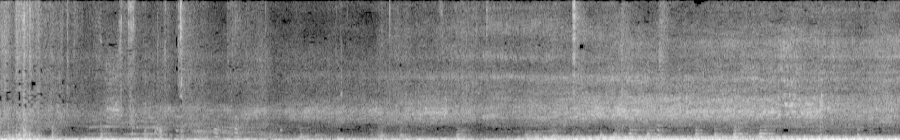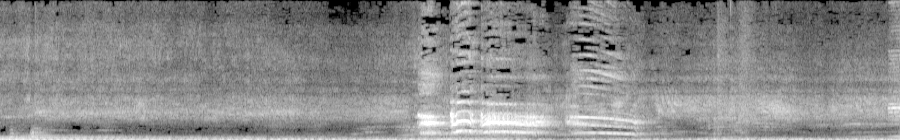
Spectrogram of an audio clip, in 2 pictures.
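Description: A decoy rooster lets out one loud, close crow near the end, rising clearly above a steady low outdoor hum.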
